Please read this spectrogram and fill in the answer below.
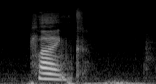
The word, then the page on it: plank: American English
